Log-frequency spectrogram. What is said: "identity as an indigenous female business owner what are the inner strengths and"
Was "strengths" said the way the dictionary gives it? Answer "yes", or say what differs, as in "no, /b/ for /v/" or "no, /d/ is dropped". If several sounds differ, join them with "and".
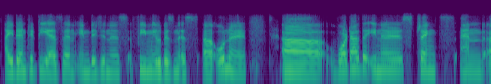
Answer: no, /t/ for /θ/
